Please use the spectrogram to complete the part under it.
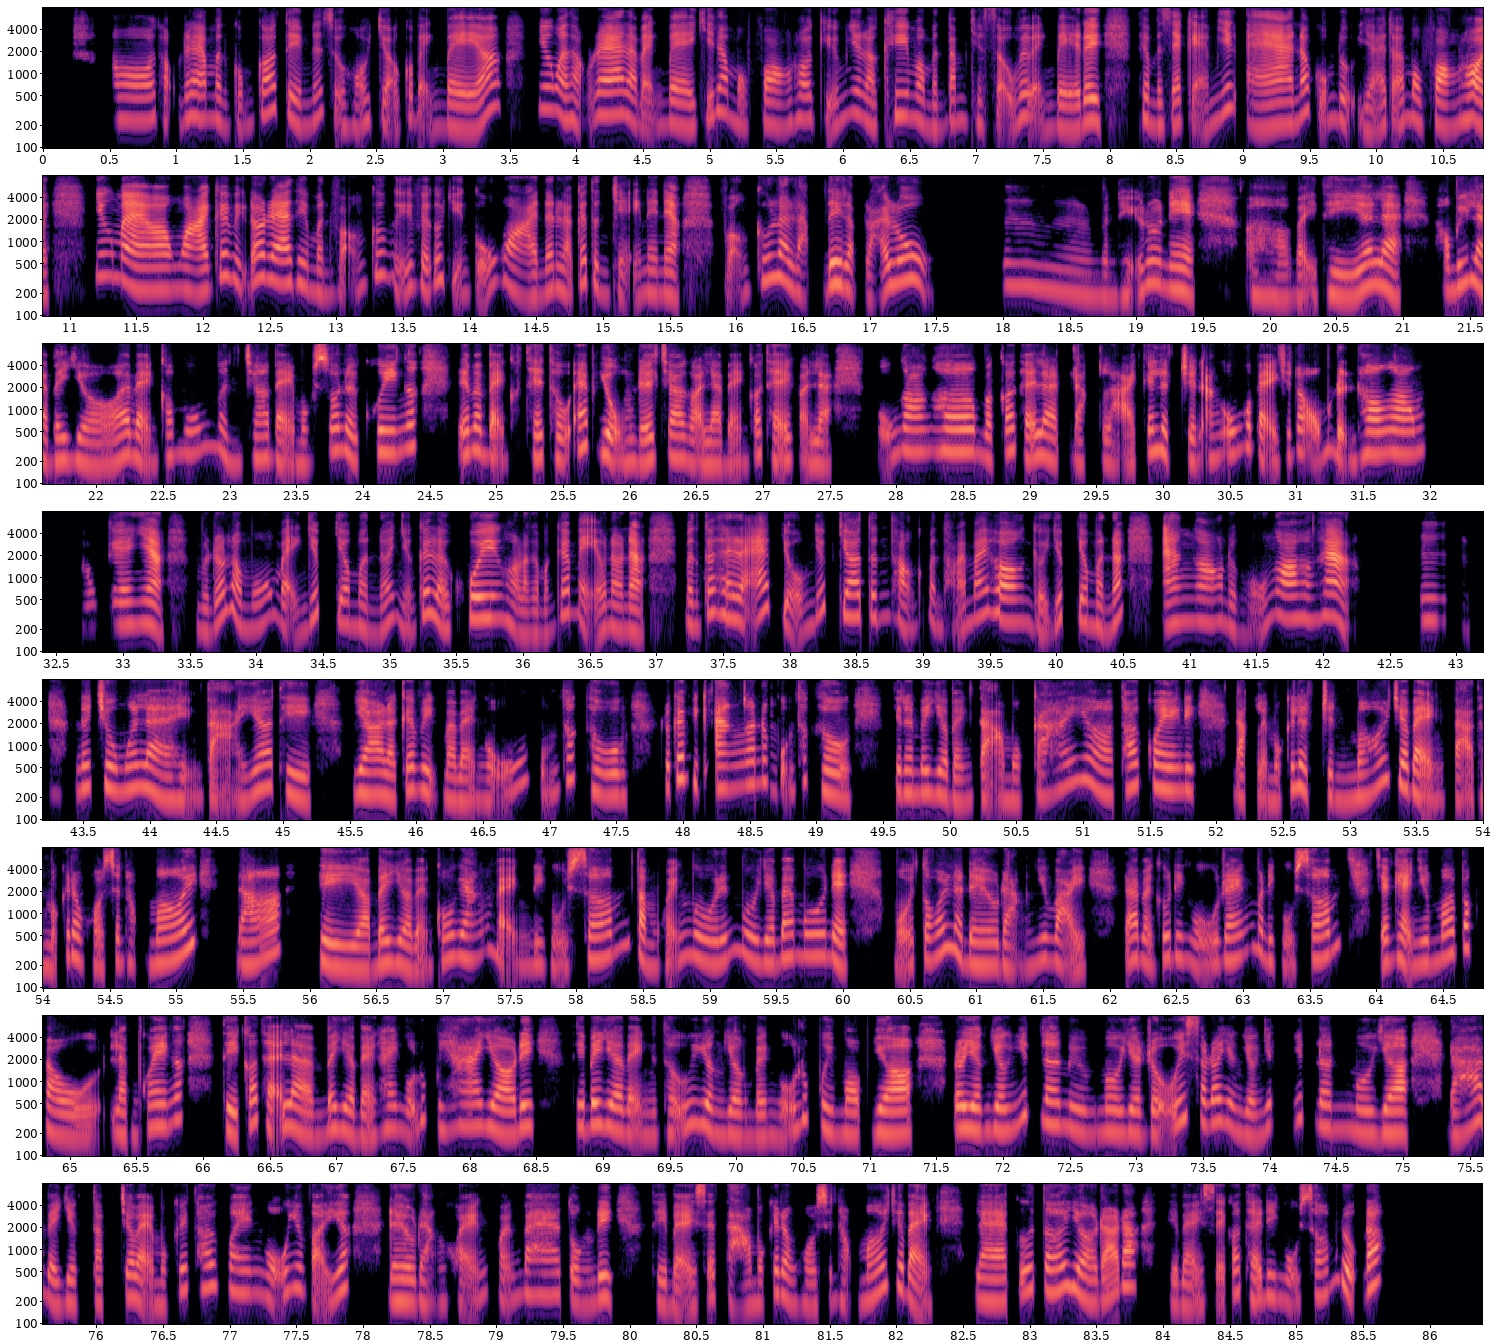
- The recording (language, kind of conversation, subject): Vietnamese, advice, Bạn đang bị mất ngủ và ăn uống thất thường vì đau buồn, đúng không?
- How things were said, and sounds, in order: other background noise; tapping; "những" said as "mững"; unintelligible speech; unintelligible speech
